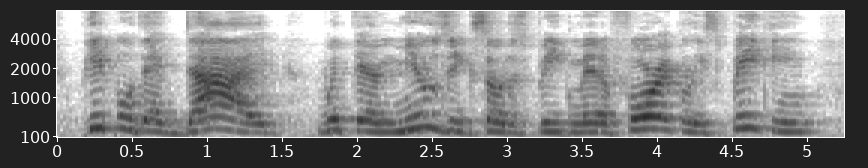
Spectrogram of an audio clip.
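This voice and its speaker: Noticeable background noise sits behind speech that goes at a fairly slow speed. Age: 50s. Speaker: channel owner learning piano. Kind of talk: casual tutorial vlog. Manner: halting, many fillers.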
